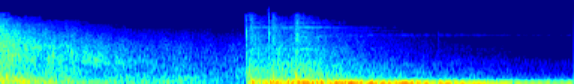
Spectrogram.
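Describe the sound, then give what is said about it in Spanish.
A single loud gunshot cracks out sharply after a fading noisy stretch, then rolls into a long, heavy, rumbling tail that stays loud to the end. “El asesino culminó su plan pegándose un tiro en la cabeza.”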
